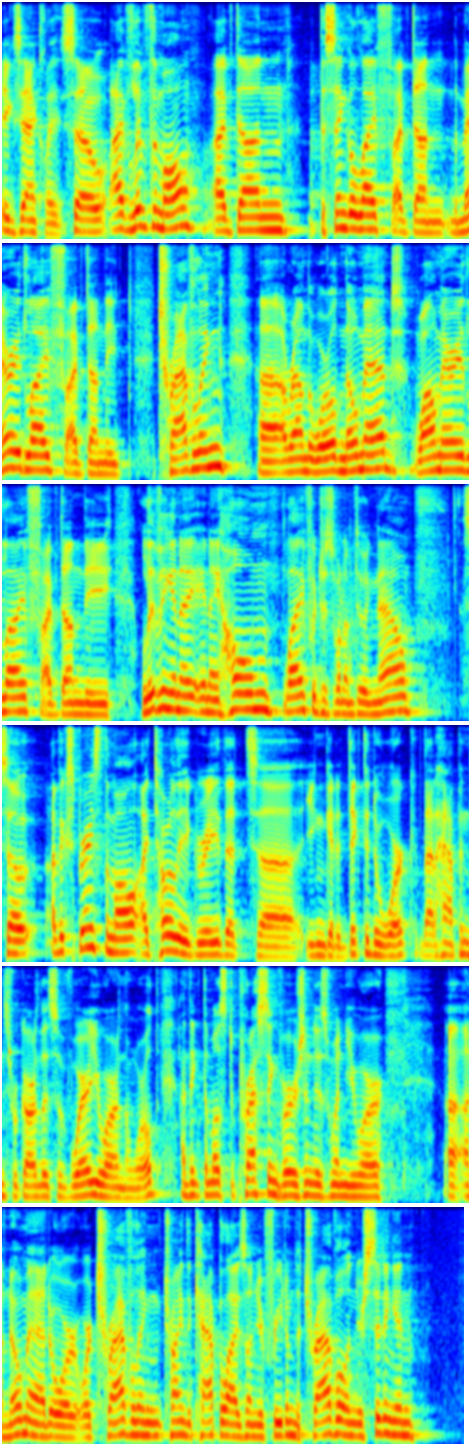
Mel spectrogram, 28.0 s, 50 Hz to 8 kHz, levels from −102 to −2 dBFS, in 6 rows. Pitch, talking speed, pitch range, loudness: 160 Hz, 210 wpm, 140-175 Hz, -19 LUFS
